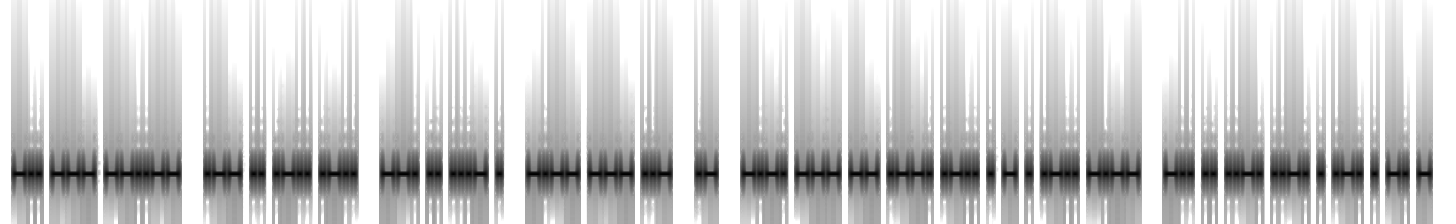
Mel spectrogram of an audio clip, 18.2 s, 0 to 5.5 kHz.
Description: Morse code, heard as a keyed tone, about 25 wpm, 600 Hz. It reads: DO, WILL GIVE YOU A COMPLETELY DIFFERENT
